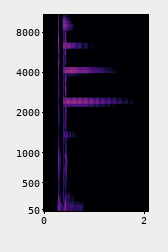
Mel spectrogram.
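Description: Mouse-click sound effect, two quick clicks, followed by a bright notification-bell ding that rings out and fades over about a second and a half.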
